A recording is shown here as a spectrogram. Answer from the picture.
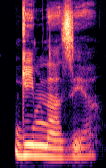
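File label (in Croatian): "gimnazija", hrvatski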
